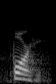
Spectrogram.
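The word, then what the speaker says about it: forty: ¿Dónde lleva el énfasis? Pues en la primera sílaba, in the first syllable. 40.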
